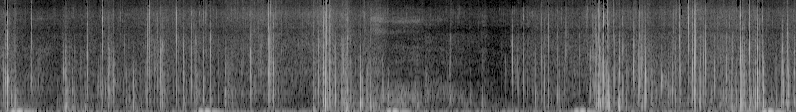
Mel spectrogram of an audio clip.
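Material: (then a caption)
Plastic. A clear zip-lock plastic bag full of white fluffy filling is squeezed and crinkled with both hands. Soft, bright crinkles and crackles come in quick, dense bursts, briefly easing off around the middle before picking up again.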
